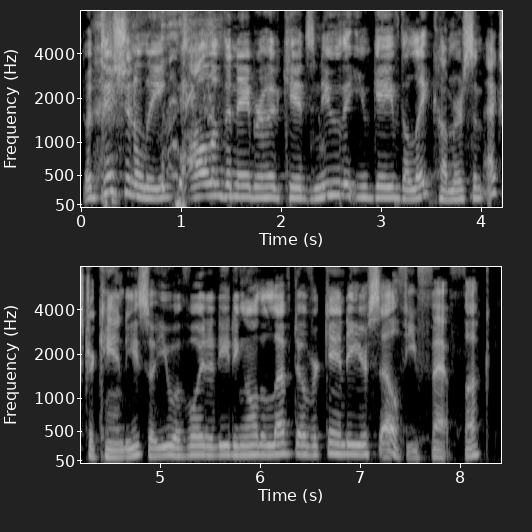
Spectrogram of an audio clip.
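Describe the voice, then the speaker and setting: A man's voice: fairly high pitch, a little fast, hardly any pauses. A man co-hosting a podcast, casually reading a horror story aloud and breaking off to joke.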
